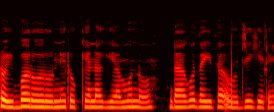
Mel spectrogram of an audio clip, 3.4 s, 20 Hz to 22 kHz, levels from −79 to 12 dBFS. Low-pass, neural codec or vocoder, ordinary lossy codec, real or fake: 10.8 kHz; none; MP3, 96 kbps; real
